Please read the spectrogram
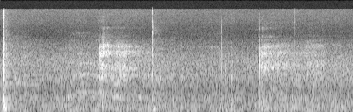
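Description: Lock pick and tension wrench working the pin stack of a brass padlock: faint metallic ticks and scrapes, with one sharp click at the very start and a smaller one about two seconds in.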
